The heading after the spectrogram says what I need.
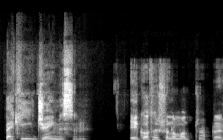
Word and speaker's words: Jameson: Jameson. J-A-M-I-E-S-O. ই এস ও, জেমি, সো, তারপর N. এন বলেছে লাস্টে। তো চলুন আরেকবার আমরা উচ্চারণগুলো শুনে দেখি। Jameson.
